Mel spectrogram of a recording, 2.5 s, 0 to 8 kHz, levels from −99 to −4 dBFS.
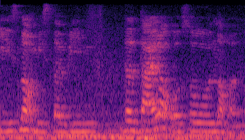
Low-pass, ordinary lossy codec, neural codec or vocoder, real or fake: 7.2 kHz; none; none; real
